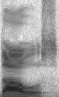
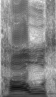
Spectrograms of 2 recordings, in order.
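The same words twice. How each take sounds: First: The first consonant is unaspirated, a plain d. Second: The first consonant is aspirated, a breathy dh. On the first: The speaker calls it right. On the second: The speaker calls it wrong.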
